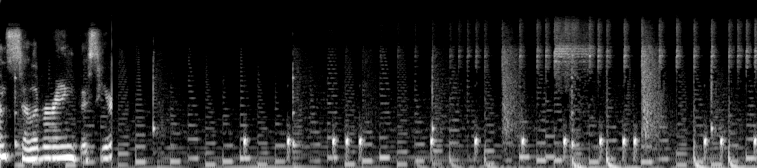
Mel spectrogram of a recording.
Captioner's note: popping; upbeat music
